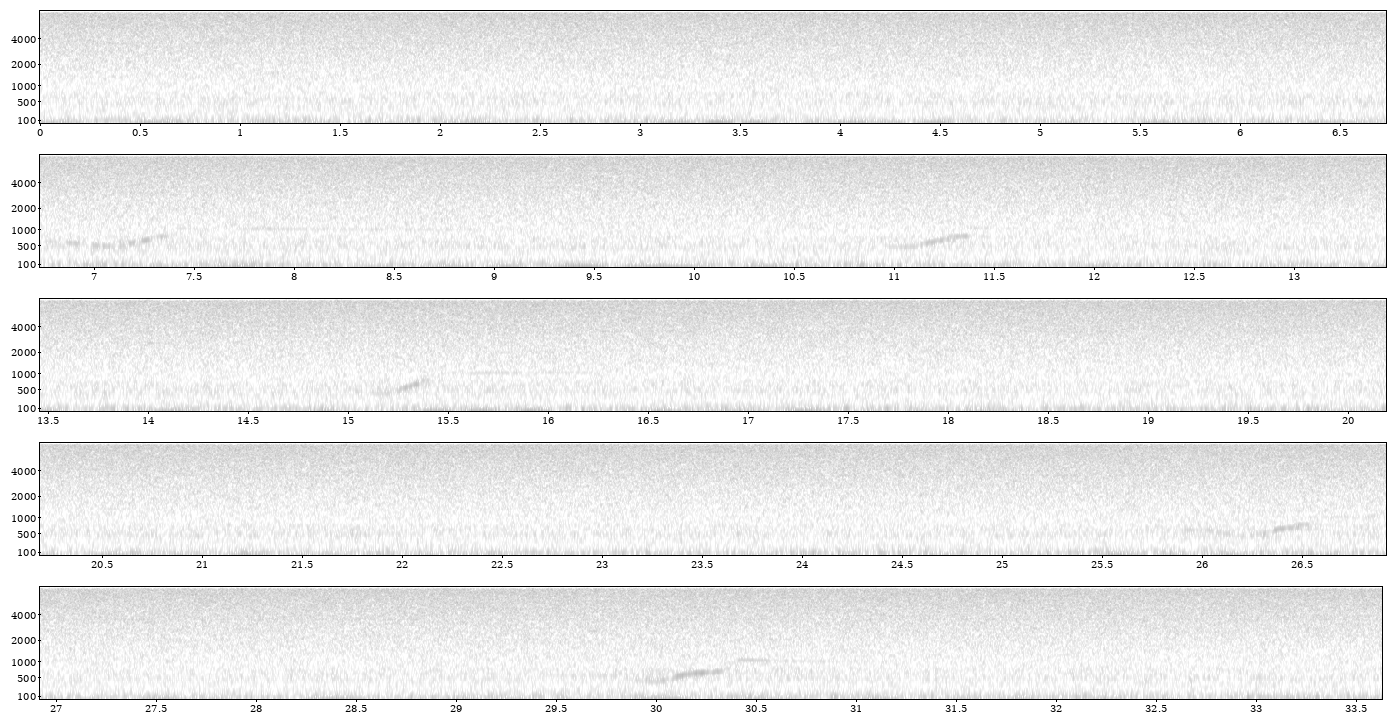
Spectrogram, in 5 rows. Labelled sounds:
30.3	30.6	humpback whale, 0.93 to 1.1 kHz

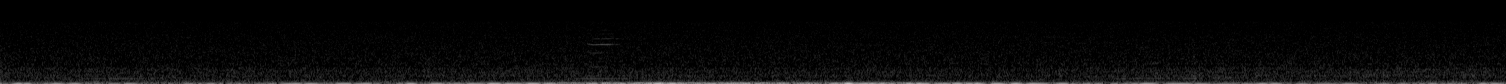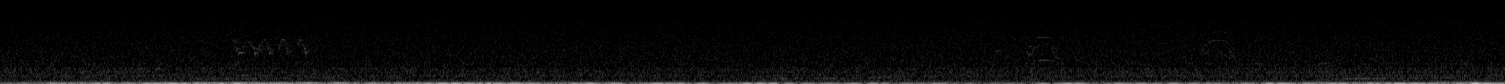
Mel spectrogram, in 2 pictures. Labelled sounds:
5.8	6.2	killer whale, northern resident, G clan, call N24ii, 2.4 to 3.4 kHz

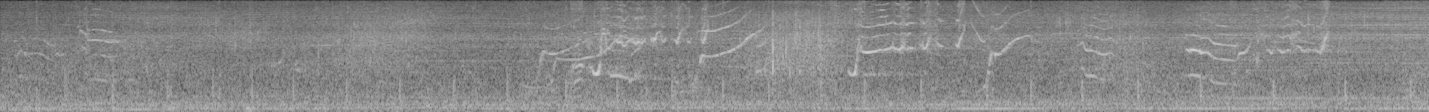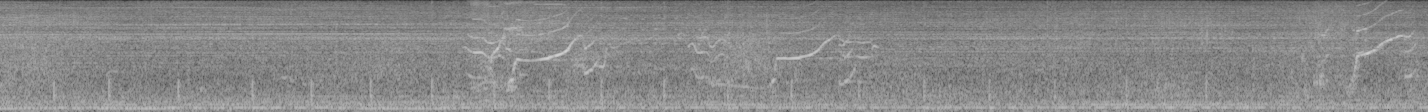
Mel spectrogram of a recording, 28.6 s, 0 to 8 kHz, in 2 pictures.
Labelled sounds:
0.0	1.3	killer whale, offshore, 0.61 to 6.3 kHz
5.3	7.7	killer whale, offshore, 0.75 to 7.8 kHz
8.4	9.3	killer whale, offshore, 0.89 to 8.0 kHz
9.9	11.4	killer whale, offshore, 0.82 to 6.9 kHz
11.8	13.4	killer whale, offshore, 0.61 to 8.0 kHz
18.9	20.1	killer whale, offshore, 0.48 to 8.0 kHz
20.9	23.2	killer whale, offshore, 0.50 to 7.8 kHz
27.8	28.5	killer whale, offshore, 0.41 to 8.0 kHz

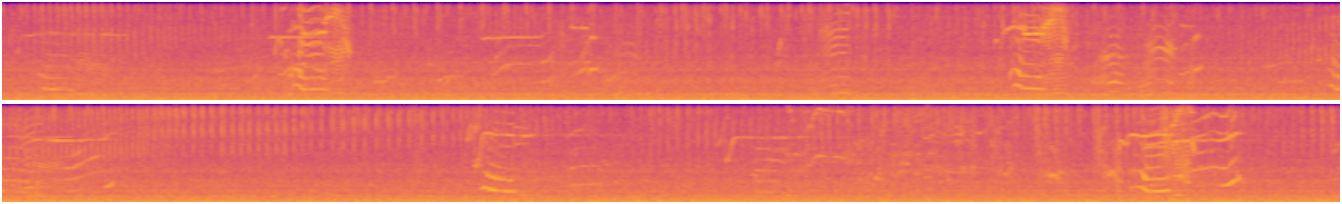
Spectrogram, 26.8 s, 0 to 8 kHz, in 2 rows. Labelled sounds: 0.0	1.3	killer whale, southern resident, call S36, 0.23 to 7.1 kHz
2.6	3.6	killer whale, southern resident, call S36, 0.38 to 8.0 kHz
4.7	5.6	killer whale, southern resident, call S19, 0.51 to 7.8 kHz
5.8	6.5	killer whale, southern resident, call S18, 0.45 to 6.7 kHz
7.5	8.7	killer whale, southern resident, call S18, 0.38 to 8.0 kHz
9.8	10.7	killer whale, southern resident, call S36, 0.36 to 8.0 kHz
10.9	11.8	killer whale, southern resident, call S18, 0.49 to 8.0 kHz
11.7	12.1	killer whale, 1.1 to 6.8 kHz
12.5	13.1	killer whale, southern resident, 0.59 to 4.9 kHz
13.1	14.2	killer whale, southern resident, call S36, 0.36 to 6.7 kHz
13.8	14.6	killer whale, southern resident, call S19, 0.38 to 5.9 kHz
18.0	18.8	killer whale, southern resident, call S36, 0.51 to 8.0 kHz
18.9	19.6	killer whale, 0.78 to 6.7 kHz
20.6	21.6	killer whale, southern resident, call S36, 0.38 to 6.1 kHz
21.1	24.7	killer whale, southern resident, call S10, 0.32 to 8.0 kHz
24.6	25.4	killer whale, southern resident, call S36, 0.30 to 8.0 kHz
24.8	26.0	killer whale, southern resident, call S19, 0.23 to 8.0 kHz

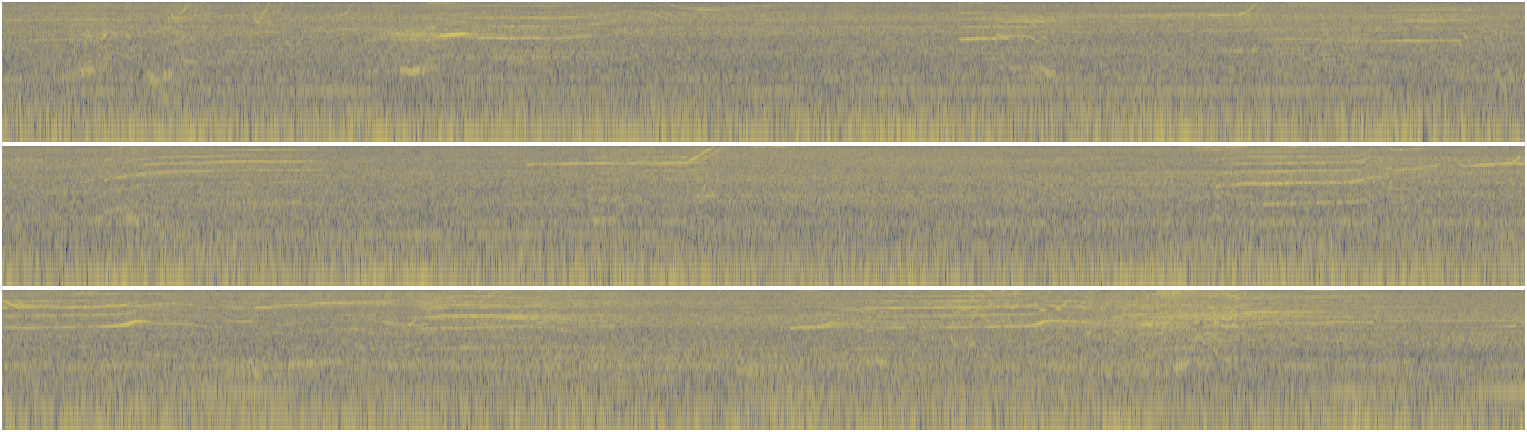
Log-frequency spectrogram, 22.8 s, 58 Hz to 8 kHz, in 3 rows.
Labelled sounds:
1.7	3.8	killer whale, southern resident, 0.75 to 7.9 kHz
4.7	5.3	killer whale, southern resident, 0.65 to 5.4 kHz
6.1	7.4	killer whale, southern resident, 1.1 to 7.0 kHz
8.0	9.2	killer whale, southern resident, 0.62 to 8.0 kHz

